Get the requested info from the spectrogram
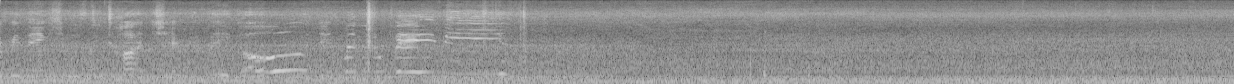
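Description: Steady road and engine noise inside a moving car's cabin, a constant low rumble. A few brief voice sounds come through it in the first few seconds.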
